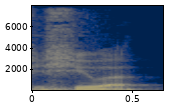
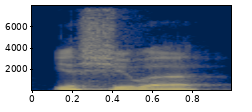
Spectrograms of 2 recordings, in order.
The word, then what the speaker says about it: Yeshua: That's just how you say his name in, I believe that's Hebrew language, Yeshua. Yeshua is just how you say it in that language.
